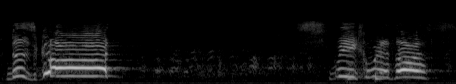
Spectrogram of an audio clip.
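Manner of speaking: acted grandly pompous cry, very high and loud. Father retelling his youngest child's bedtime question, mock-pompous tone. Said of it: "That's in a very pompous tone".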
